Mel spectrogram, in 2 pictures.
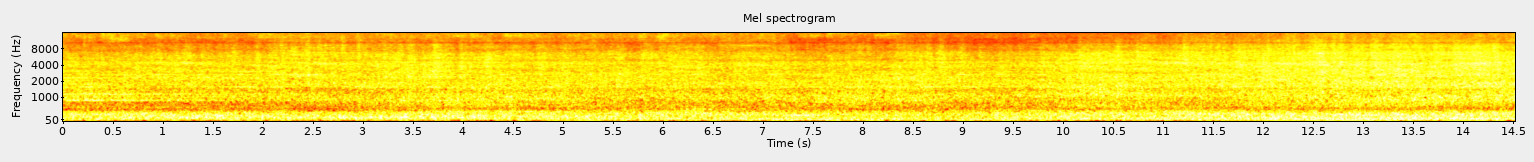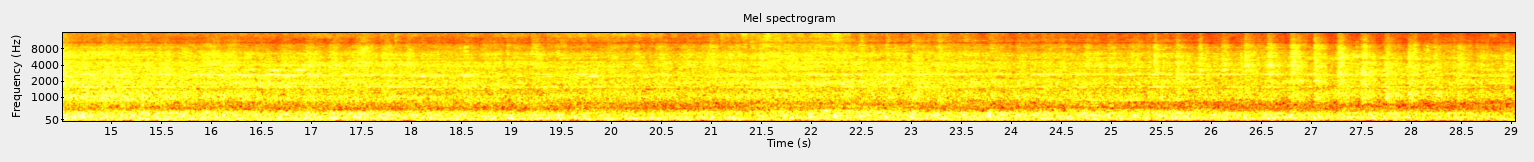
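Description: Freight cars of a manifest train rolling past on the rails: a steady, low rumble of steel wheels on track.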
